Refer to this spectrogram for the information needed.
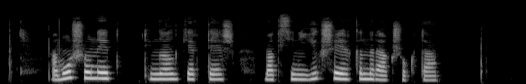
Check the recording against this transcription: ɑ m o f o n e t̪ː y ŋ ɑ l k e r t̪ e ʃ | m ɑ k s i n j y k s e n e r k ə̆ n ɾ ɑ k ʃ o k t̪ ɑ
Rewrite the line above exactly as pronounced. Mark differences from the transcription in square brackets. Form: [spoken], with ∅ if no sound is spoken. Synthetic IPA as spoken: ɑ m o [ʃ] o n e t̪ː y ŋ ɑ l k e r t̪ e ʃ | m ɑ k s i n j y k [ʃ] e [∅] e r k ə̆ n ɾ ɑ k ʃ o k t̪ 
